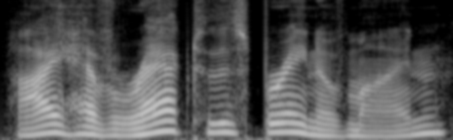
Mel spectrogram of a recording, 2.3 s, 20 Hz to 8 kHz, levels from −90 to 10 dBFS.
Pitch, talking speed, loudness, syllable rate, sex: 150 Hz, 185 wpm, -17 LUFS, 3.8 syllables/s, male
